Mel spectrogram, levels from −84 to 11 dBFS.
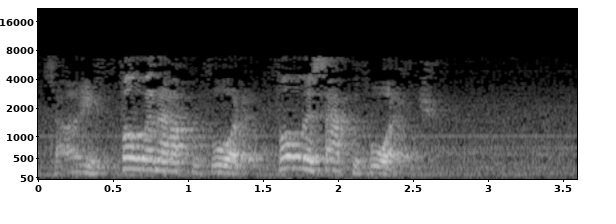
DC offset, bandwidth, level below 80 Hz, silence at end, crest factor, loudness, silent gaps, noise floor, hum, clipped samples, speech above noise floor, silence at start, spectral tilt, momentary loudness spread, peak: under 0.1%; 7.2 kHz; -54 dBFS; 0 s; 16 dB; -16 LUFS; none; -36 dBFS; none; under 0.1%; 20 dB; 0 s; -4.5 dB/octave; 23 LU; -2 dBFS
